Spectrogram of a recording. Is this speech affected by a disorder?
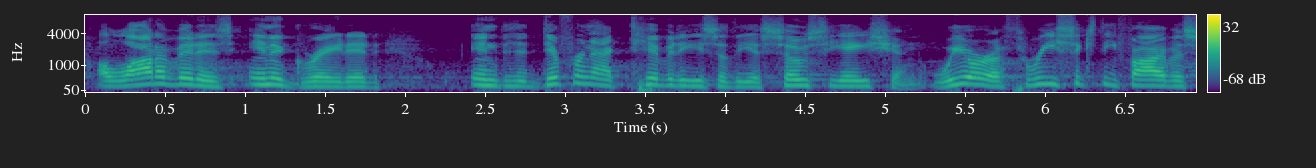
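No.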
